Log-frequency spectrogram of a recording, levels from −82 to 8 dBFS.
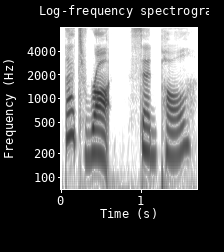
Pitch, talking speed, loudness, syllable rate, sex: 215 Hz, 140 wpm, -18 LUFS, 3.0 syllables/s, female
